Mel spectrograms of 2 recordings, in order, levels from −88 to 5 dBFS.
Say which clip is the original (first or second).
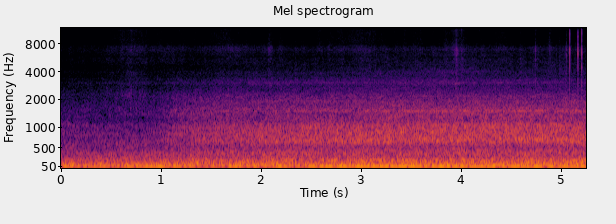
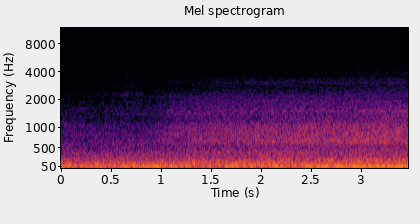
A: second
